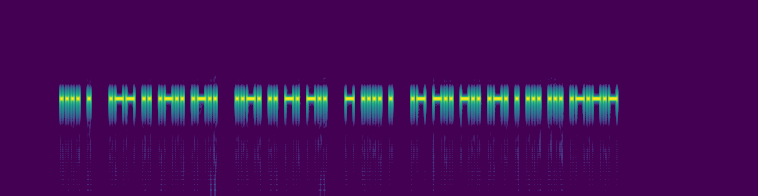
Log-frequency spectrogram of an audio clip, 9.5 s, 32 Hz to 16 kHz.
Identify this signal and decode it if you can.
Morse code, heard as a keyed tone, about 36 wpm, 700 Hz. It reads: HE WILL FIND THE ADDRESS.
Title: Sentences from Top 1000 Words - Review Part 6 - 35wpm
